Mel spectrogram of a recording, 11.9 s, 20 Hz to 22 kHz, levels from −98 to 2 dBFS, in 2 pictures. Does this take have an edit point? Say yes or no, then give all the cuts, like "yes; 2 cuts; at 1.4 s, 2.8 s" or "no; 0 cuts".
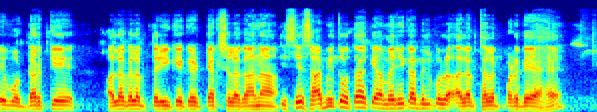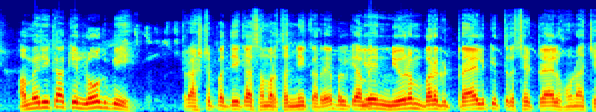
yes; 2 cuts; at 2.8 s, 9.6 s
